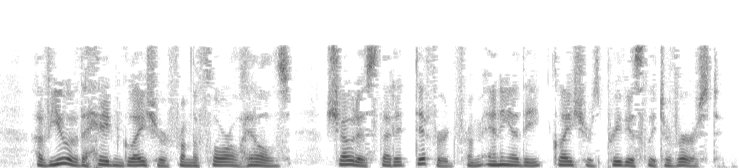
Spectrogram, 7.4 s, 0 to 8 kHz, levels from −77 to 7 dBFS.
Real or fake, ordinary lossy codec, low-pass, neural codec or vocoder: real; MP3, 24 kbps; 7.2 kHz; none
